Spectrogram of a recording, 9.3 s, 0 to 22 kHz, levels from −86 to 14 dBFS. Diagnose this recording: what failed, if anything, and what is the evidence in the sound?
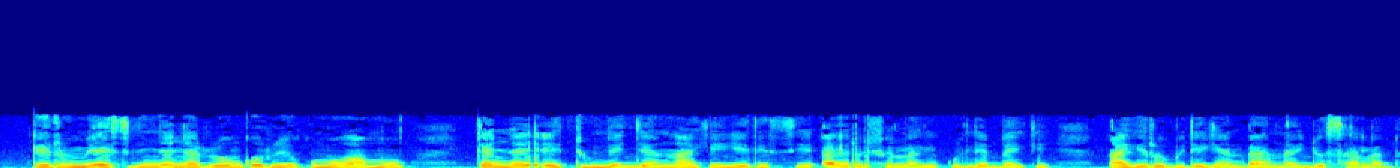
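The codec stage failed first. Across the whole speech clip the sound is dull and band-limited, with nothing above 7 kHz. The coding damage is plainly audible throughout. The cause is likely AAC compression, AAC-LC at a low bitrate, which fits about 24 kbps. At that rate the encoder lowers its cut-off and quantises the remaining frequency lines coarsely against its hearing model. The lost top octave and smeared detail come from that.

The second fault is chunks out of order. It happened in the network or in the writing path, since either could deliver a block late. From 3.52 to 3.58 s, between "kumok amu kenyae" and "etiu neija naa keyieri", the audio jumbles briefly. It happens again from 5.70 to 5.78 s, between "neija naa keyieri sii" and "kulie daiki naa keitobirieki". Each time a 20 ms chunk plays late, by two chunks and then by three. 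Nothing is missing. The order is wrong, with three hard joins each time.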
